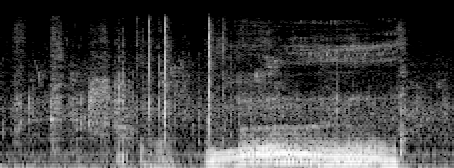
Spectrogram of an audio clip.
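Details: Siberian Husky talking while getting a snack, a sustained two-second moaning, wavering groan-like vocalization after some soft shuffling and clicks indoors.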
